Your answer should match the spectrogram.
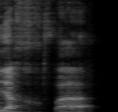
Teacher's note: jadi di ujung tenggorokan sifatnya adalah istilla kemudian alirkan suaranya disebut dengan rakhwah dan alirkan nafasnya disebut dengan sifatnya hams Ismat dan juga infitah termasuk sifat k diperhatikan makhraj dan sifatnya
